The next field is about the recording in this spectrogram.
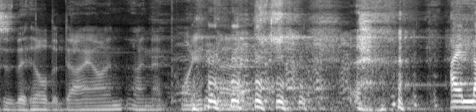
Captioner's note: laughter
